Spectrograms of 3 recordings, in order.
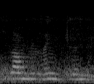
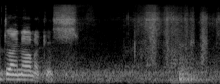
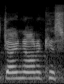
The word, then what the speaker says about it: Deinonychus: Dominican.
